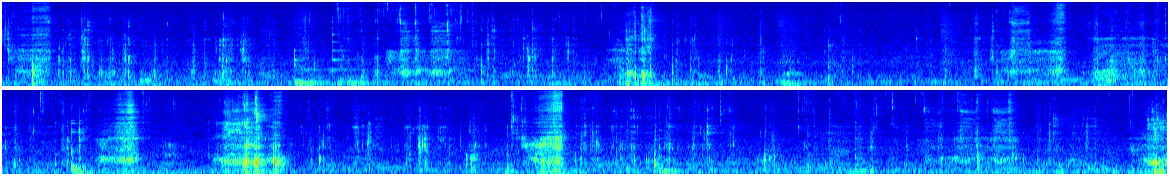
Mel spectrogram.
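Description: Chewing and slurping noodles and spicy meatball soup from a wooden spoon, with a few louder, longer slurps spread through.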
